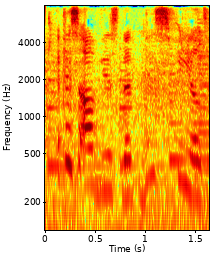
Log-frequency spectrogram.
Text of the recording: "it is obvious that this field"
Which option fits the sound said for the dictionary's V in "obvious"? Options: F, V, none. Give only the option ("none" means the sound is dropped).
V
